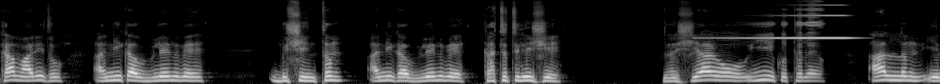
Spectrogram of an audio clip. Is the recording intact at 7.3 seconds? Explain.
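No. At 7.3 seconds the clip is in a loudspeaker feedback squeal running from 6.92 to 8.74 s. A microphone was picking up the loudspeaker it fed, and around 3.4 kHz the loop's gain rose above one, so that frequency kept recirculating and growing on its own. You hear a single high tone that swells over roughly a second and a half, until it sits a few decibels above the speech.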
